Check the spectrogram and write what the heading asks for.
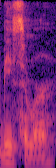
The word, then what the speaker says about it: Bessemer: The Bessemer process, and sometimes it's pronounced Bessemer, depends who you ask, was a process that was actually discovered by a blacksmith or gunsmith in Scotland.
